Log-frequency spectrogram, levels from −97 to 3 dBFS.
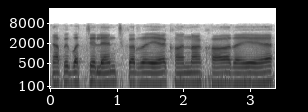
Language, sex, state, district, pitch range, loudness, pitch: Hindi, male, Haryana, Charkhi Dadri, 130-135 Hz, -17 LUFS, 130 Hz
